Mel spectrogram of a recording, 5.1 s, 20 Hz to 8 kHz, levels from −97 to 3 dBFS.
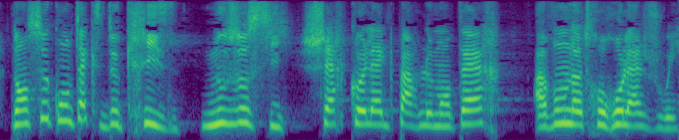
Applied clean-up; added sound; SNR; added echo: none; none; none; none.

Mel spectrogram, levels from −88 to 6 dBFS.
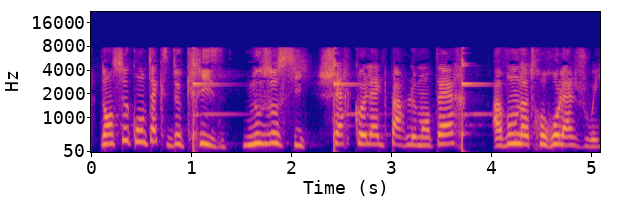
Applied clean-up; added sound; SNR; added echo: none; Tap / Glass; 9 dB; none.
